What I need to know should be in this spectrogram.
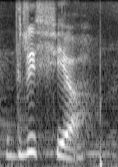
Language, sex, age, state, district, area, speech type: Nepali, female, 30-45, West Bengal, Alipurduar, urban, read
